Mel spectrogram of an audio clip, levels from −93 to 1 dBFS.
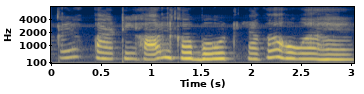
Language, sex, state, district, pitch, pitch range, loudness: Hindi, female, Madhya Pradesh, Bhopal, 300 Hz, 280-335 Hz, -15 LUFS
